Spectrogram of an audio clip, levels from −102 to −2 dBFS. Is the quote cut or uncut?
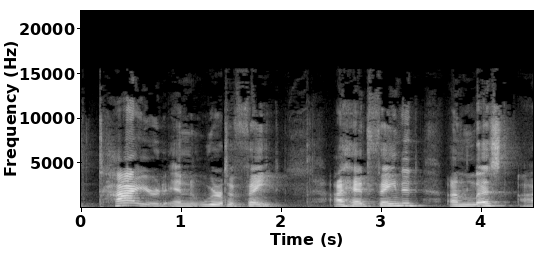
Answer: cut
